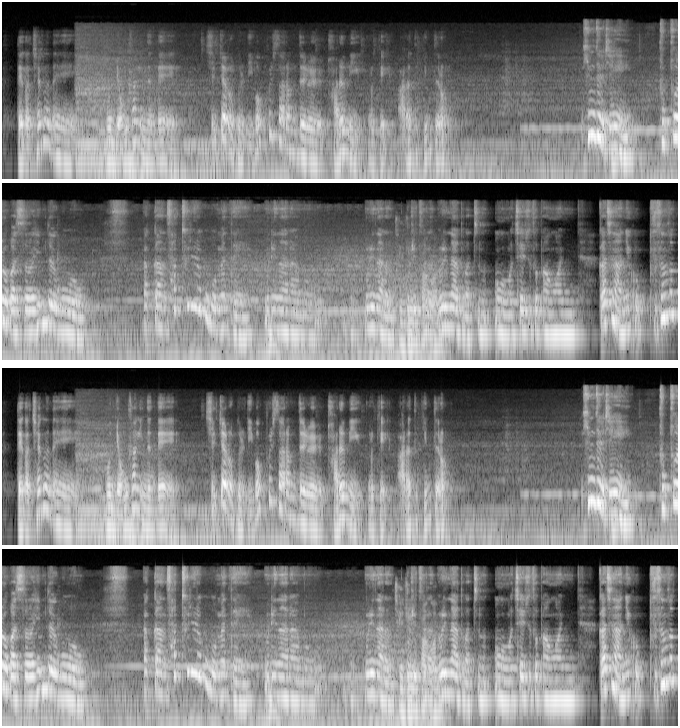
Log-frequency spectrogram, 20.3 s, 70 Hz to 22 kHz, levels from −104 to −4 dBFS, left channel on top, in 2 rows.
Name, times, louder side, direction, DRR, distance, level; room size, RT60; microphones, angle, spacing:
voice 1, 0.2-1.2 1.6-2.6 3.1-6.7 16.0-16.7, right 3 dB, 80° right, 12 dB, 0.6 m, -21 dB
sound 1, 1.1-16.8, equal, 30° left, 1.9 m, -31 dB
sound 2, 7.8-18.8, equal, 50° left, 1.3 m, -36 dB
voice 2, 8.7-9.5 9.9-11.4 11.7-12.0 12.3-14.9 15.2-20.2, right 2 dB, 25° right, 7 dB, 0.6 m, -18 dB
20.0 x 8.7 x 3.2 m, 0.69 s
head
